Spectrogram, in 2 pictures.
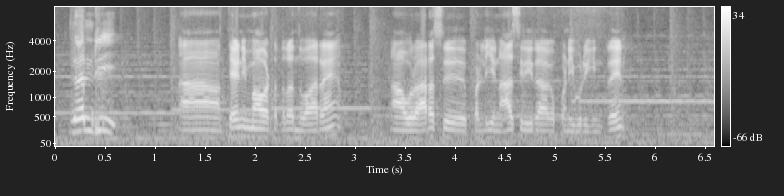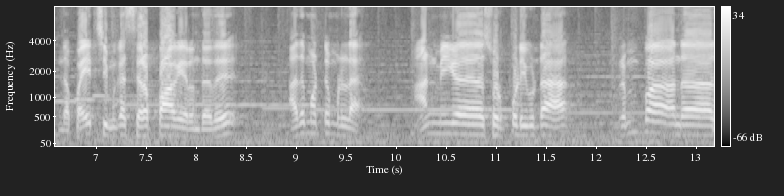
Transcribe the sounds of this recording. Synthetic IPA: nɐndri | nãːt̪eːɳɪmaːʋɐʈːɐt̪ːɪlɐnd̪ɯʋaːɾẽː | nãːɔɾɯɐɾɐsɯpɐɭːɪjɪnaːsɪɾiːɾaːɣɐpːɐɳɪpɯɽɯɣɪndreːn | ɪnd̪ɐpɐjɪɾt͡ʃːimɪɣɐsɪɾɐpːaːɣɐɪɾɯnd̪ɐðɯ | ɐðɯmɐʈːɯmɪlːɐ | aːɳmɪɣɐsʊrpɐɽɪʋɯɳɖaː | ɾɛmbɐːnd̪ɐ

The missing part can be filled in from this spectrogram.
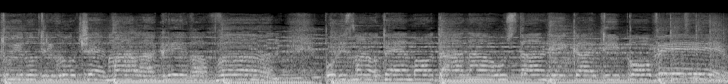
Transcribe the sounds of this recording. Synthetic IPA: t̪uinot̪ɾivɾot͡ʃɛmalaɡɾevɐvɐ | n | pod̪izmãnɔt̪ɛmɔd̪anaust̪anekajd̪ipɔve

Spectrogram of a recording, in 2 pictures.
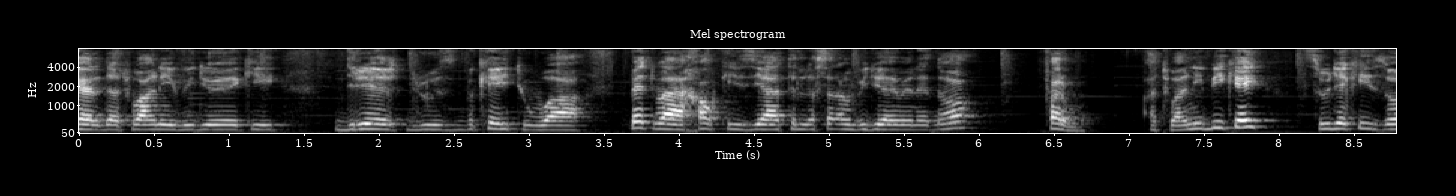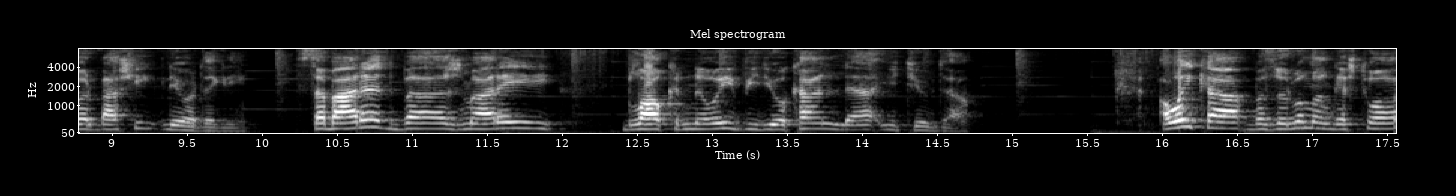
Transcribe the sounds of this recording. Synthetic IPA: ɐɾd̪ɐt̪ʰwaːniviːd̪jojeki | d̪ɨɾeʒd̪ɨɾus̬t̪̚bɨkʰəjt̪uwɐpet̪waːjaxɐlˠkizjaːt̪ɨɾlɐsɐɾɐmvid̪jojamenet̪nɐwɐ | fɐɾmu | ʔɐt̪waːnibiːkejt̪̚sud̪ekizoɾbaːʃilewɐɾd̪ɐɡɾḭ | sɐbaːɾɐt̪bɐʒmaːɾej | bɨlˠaːwkɨɾd̪nɐwɐjviːd̪jokaːnlɐjuːt̪ʰjub̚d̪a̰ | ʔɐwɐjkʰɐbɐzo̞ɾbɐmaːnɡɐʃt̪ɨwa

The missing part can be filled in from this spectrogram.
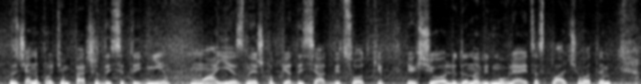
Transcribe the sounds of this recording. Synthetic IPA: zʋɪt͡ʃɑjnɔpɾɔtʲimpɛrʃɪd̪esʲɐt̪ɪdʲnʲiwmɑjɛznɪʃkʊpʲjɐd̪esʲat̪ʋʲid̪sɔt̪kʲiw | jɐkʃt͡ʃɔlʲʊd̪ɪnɐʋʲid̪mɔwlʲajet͡sʲːɐsplˠɑt͡ʃʊʋɐt̪ɪ

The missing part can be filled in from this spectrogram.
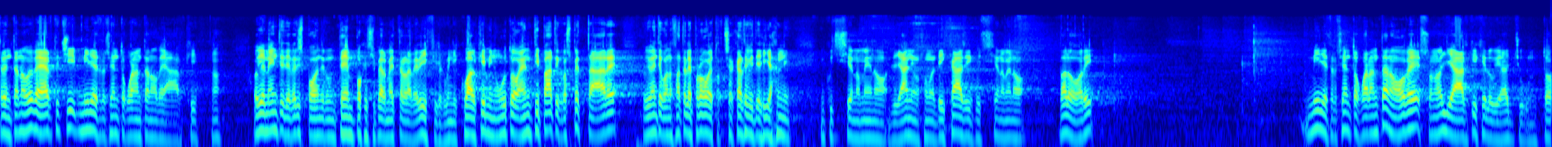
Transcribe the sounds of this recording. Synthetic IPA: t̪ɾent̪anɔːvevɛrt̪it͡ʃimilːet̪ːɾet͡ʃɛnt̪okwaɾant̪anɔːvea̰rk̟inɔ | ovːjament̪ed̪ɛːveɾispond̪eɾeunt̪ɛmpoket͡ʃːipermet̪ːealaveɾifikakwind̪ikwalkemːinuːt̪oɛant̪ipaːt̪ikospet̪ːaːɾeovijament̪ekwand̪ofaːt̪elepɾɔːvet̪t͡ʃerkaːt̪evid̪eʎːianːiː | ŋkujt͡ʃi̥siːanomeːnod̪eʎːanːiunsomːad̪ejkaːziːŋkujt͡ʃi̥siːanomeːnovaloːɾi | milːet̪ːɾet͡ʃɛnt̪okwaɾant̪anɔːvesoːnoʎiark̟ikelːujaːd͡ʒːṵnt̪o

